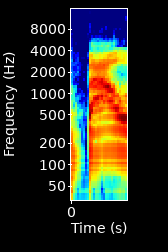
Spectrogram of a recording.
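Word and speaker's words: bough: A bow is a part of a tree. A B-O-U-G-H. Yogg is lethal. I mean, I guess theoretically, for all I know, there could be some weird, you know, different pronunciation for Grey Bow specifically, but generally you would say a bow.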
